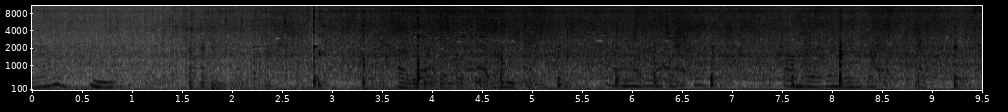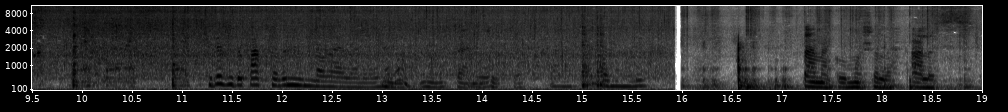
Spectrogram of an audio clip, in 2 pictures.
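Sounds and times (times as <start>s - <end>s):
potatoes sizzling in hot oil: 0.0s - 19.0s
metal ladle scraping pan: 1.5s - 11.2s, 16.0s - 19.0s.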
